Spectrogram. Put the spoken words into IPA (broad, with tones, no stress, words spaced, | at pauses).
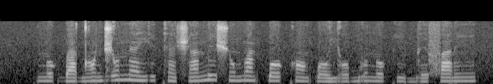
no˨ɡ͡ba˨dɔ̃˧ d͡ʒo˦nɛ̃˧ ji˧kɛ̃˨ ʃã˨˦ni˦˨ʃũ˨˦bã˧ k͡po˦kɔ̃˧ k͡po˨jo˨˦ bu˦˨no˧ki˨ be˧ fa˦ɾĩ˦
